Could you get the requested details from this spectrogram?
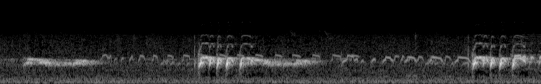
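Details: Singing local zebra dove meant to coax other doves into calling back; smooth purring coos alternate with two loud staccato bursts of quick pulsed notes, steady hiss underneath.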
